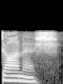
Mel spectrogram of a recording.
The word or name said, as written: donnish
